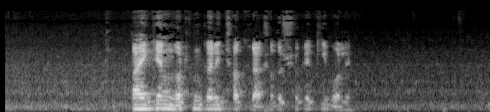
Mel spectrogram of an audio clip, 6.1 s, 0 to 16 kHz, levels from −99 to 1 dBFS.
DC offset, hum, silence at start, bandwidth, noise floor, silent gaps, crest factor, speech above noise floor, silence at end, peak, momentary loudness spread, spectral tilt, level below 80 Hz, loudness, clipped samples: under 0.1%; none; 1.65 s; 10.5 kHz; -56 dBFS; none; 24 dB; 35 dB; 1.75 s; 0 dBFS; 20 LU; -6 dB/octave; -58 dBFS; -20 LUFS; under 0.1%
